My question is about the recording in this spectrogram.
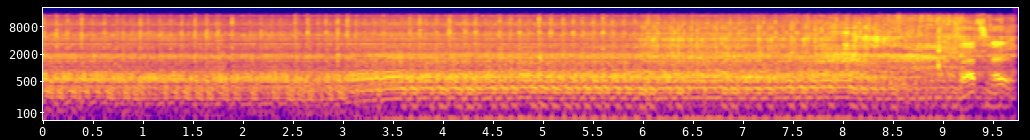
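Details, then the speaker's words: Poulan Pro 18-inch two-stroke chainsaw, warm start after carburetor adjustment and screw turned in about four or five turns; starts and settles into a steady, even run with crisp pickup; now running normally. "as a result I think I got this thing to run pretty good so let's let's see let's see what we have here it's a warm start because I've been working on it"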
